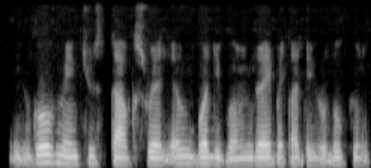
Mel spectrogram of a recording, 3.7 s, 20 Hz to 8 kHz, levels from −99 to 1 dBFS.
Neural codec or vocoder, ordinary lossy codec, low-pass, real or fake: codec, 16 kHz, 4.8 kbps, FACodec; none; 7.2 kHz; fake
